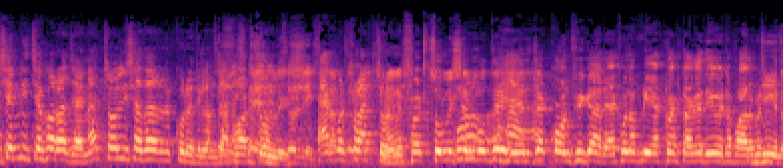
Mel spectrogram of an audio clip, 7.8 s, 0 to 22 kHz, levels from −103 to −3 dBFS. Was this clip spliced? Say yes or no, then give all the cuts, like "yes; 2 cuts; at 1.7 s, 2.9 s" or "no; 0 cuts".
no; 0 cuts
